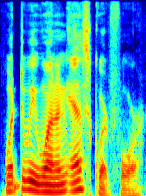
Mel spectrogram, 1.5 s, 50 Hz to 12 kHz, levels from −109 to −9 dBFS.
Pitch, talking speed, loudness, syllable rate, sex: 120 Hz, 285 wpm, -16 LUFS, 5.8 syllables/s, male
